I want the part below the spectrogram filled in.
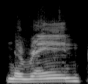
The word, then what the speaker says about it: Narain: There's only been two: Narain Karthikeyan.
